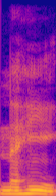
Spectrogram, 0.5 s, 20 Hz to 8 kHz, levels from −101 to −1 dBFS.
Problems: none marked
